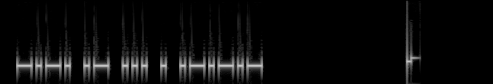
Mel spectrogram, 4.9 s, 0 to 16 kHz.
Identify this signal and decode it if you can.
Morse code, heard as a keyed tone, about 25 wpm, 700 Hz. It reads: CASE.
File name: practice / 25wpm / Sentences with 2-Word Phrases - 25wpm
